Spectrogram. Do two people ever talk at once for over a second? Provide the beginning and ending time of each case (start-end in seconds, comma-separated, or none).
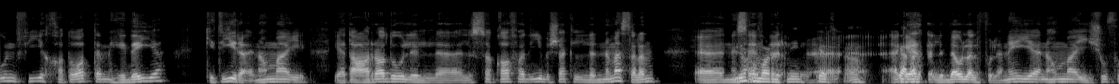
7.3-9.2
